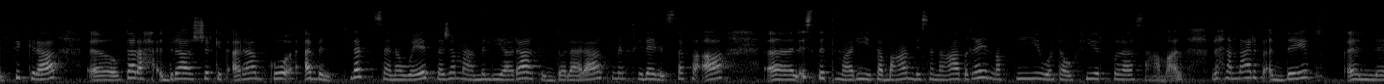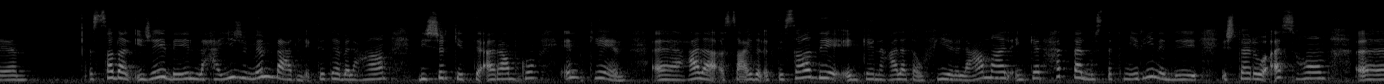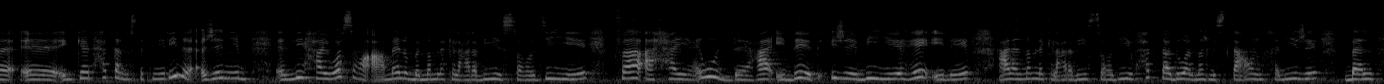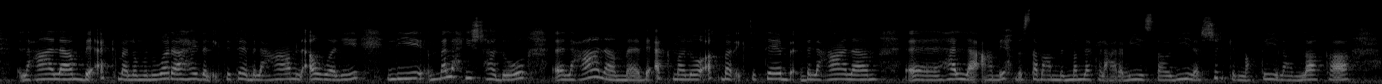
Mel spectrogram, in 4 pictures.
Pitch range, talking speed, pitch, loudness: 220-270 Hz, 110 wpm, 245 Hz, -43 LUFS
